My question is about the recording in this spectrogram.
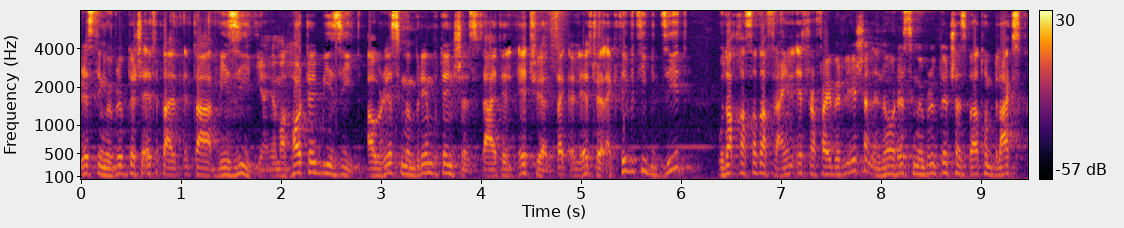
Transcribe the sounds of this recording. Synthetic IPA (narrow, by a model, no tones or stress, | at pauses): ɾesk̪iŋmembɾeːp̚t̪enʃælʔet̪ɾt̪ʕet̪aːʕbejeziːd̪jaʕnilæmːælɦɑːɾd̪weɾ̚bejeziːd̪ʔæwereseŋɡmembɾeːnbot̪enʃælzb̥t̪aʕet̪elʔet̪ɾælt̪ʔelʔet̪ɾiælʔæ̰kt̪evit̪ibet̪ziːd̪ | wed̪æxɑːsˤːɑt̪ɑnfilʕainelʔet̪ɾɑfɑjbeɾeleːʃænʔenːhowæɾest̪iŋɡmembɾeːpot̪ænʃælzbæaʔæt̪hombelʕaks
